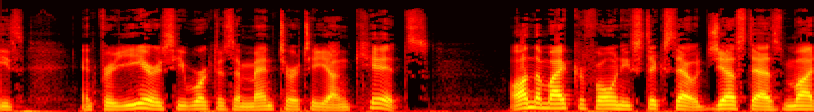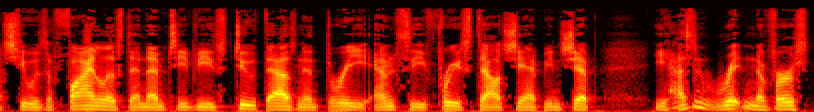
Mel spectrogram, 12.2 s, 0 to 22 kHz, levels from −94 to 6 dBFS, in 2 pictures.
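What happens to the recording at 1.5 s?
Nothing goes wrong at 1.5 s; the speech runs through that moment intact, with no dropout, click or other fault.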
